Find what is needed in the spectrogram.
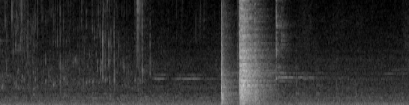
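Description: Green tea poured faintly from a glass teapot into a glass cup, then, a little past halfway, a click and a sharp glass clink with a brief ring as the glass teapot is set down on the glass-topped table.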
